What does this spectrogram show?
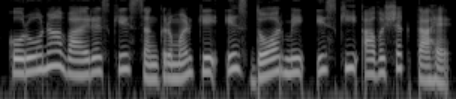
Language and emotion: Hindi, neutral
